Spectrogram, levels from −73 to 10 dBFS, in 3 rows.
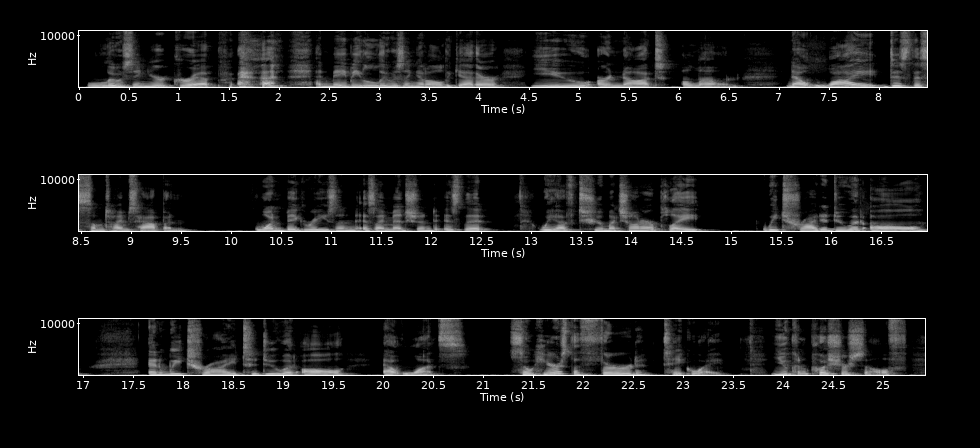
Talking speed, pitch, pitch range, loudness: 135 wpm, 180 Hz, 150-210 Hz, -18 LUFS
